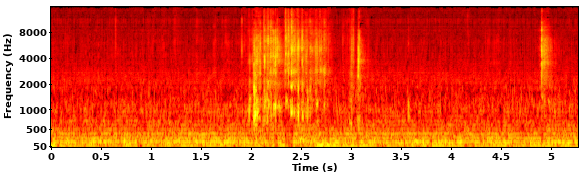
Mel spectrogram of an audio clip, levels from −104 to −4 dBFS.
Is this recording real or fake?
fake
